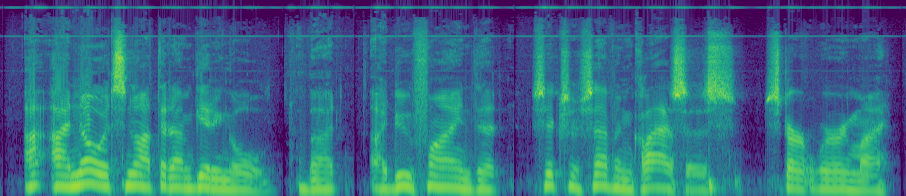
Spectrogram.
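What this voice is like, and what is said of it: Scratchy, worn-out voice. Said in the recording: “my voice is getting scratchy”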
